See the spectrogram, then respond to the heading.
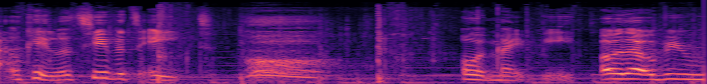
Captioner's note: gasps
